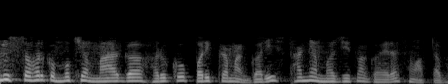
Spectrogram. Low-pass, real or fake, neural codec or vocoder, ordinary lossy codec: 3.6 kHz; real; none; none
